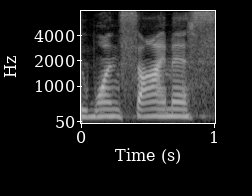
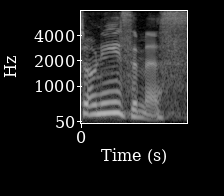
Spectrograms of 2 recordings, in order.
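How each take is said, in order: First: The name begins like the word 'one'. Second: The name begins with an 'oh' sound. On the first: The speaker calls it wrong. "Some people say one Simus, it kind of looks that way" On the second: The speaker calls it right. "but it's Onesimus"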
